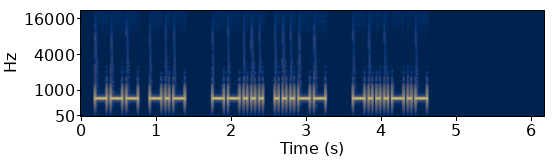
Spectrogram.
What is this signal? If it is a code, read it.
Morse code, heard as a keyed tone, about 22 wpm, 700 Hz. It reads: OK 73 <BK>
